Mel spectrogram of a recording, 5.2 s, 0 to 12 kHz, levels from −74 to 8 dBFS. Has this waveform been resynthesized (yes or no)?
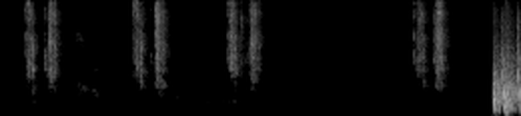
no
